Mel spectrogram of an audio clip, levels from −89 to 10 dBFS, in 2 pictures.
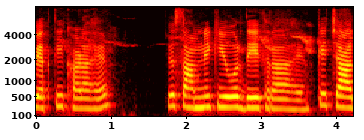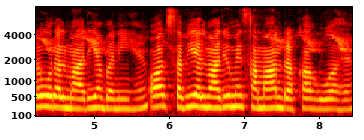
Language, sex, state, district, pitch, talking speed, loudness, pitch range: Hindi, female, West Bengal, Purulia, 245 Hz, 170 wpm, -18 LUFS, 225-260 Hz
